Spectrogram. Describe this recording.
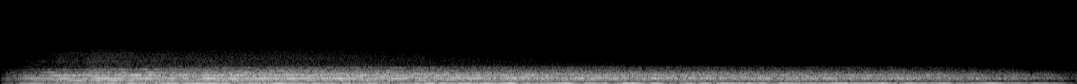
Dark Emptiness 023
soundscapes, flims, pad, sound, terrifying, cinematic, atmo, drone, dramatic, ambient, dark, sinister, experimental, tenebroso, film, creepy, oscuro, suspense, drama, effects, atmosphere, deep, game, terror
